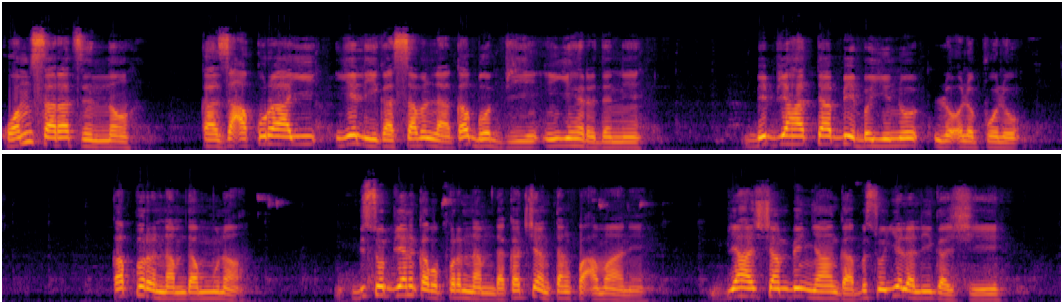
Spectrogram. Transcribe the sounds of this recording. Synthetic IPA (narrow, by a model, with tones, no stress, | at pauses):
ko˨˦m˦sa˨ɾa˦tɨ˨n̩˦nɨ˨ŋ˨ | ka˨za˨ʔa˨kʊ˦ɾaː˦ji˦jɛ˦liː˨ɡa˨sa˦bɨ˦nla˨ka˦ɡ͡bo˦biː˨n̩˦jɪ˦hɪ˦ɾɨ˨dɨ˨nːɨ˦ | bɛ˦bɛ˦ha˦ta˦be˦˨bɛ˦ji˦no˦lʊ˨ʔʊ˨lɨ˨po˨lo˦ | ka˦pɨ˦ɾɨ˨na˨mda˨mu˦na̰˨ | bi˦so˦bɛ˦nɨ˦ka˨bɛ˨pɨ˦ɾɨ˦na˨mda˨ka˦t͡ʃɛ˦n̩˨ta˦ŋk͡pa̰˨ʔa̰˨maː˦˨nɨ˨ | bɛ˦ha˦ʃɛ˦mbe˦ɲaː˦ŋɡa˨bɨ˦so˦jɛ˦la˨liː˦ɡa˨ʒiː˨˦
